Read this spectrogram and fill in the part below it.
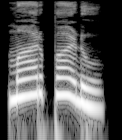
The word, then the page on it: ಮಾರ್ಪಾಟು: mārpāṭu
